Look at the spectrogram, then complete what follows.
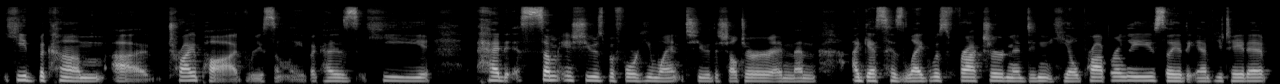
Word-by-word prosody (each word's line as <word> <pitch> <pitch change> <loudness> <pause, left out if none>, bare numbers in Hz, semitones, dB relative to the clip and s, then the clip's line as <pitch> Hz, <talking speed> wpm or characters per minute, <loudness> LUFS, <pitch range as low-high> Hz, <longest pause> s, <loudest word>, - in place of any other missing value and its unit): he'd 200 -5 0
become 165 -5 0
a - - -1 0.2
tripod 190 0 +1
recently 85 0 -5
because 155 -1 0 0.2
he 160 -3 -3 0.4
had, 185 -3 +2
eh, - - -9
some 200 -2 +7
issues 185 -2 -2
before 170 -1 -2
he 165 +2 -5
went 150 -1 -2
to 155 -2 -3
the 150 - -11
shelter, 150 +1 -1
and 145 0 -3
then 145 -1 -4 0.4
I 170 - +3
guess 165 -1 +2
his 170 -4 -1
leg 155 0 +2
was 175 -1 0
fractured 170 0 +2
and 155 - +2
it 150 - -4
didn't 155 0 -1
heal 145 -2 -2
properly, 180 +2 +2
so 170 -1 +6
he 160 - +5
had 155 - 0
to - - -6
amputate 160 +1 -2
it, 160 0 +2
160 Hz, 170 wpm, -26 LUFS, 150-175 Hz, 0.4 s, some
